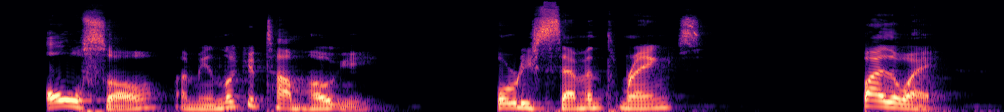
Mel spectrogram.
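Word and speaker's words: Tom Hoge: I mean, look at Tom Hoagie, 47th ranked. By the way, have any of you guys watched podcasts that call him Tom Hogue?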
